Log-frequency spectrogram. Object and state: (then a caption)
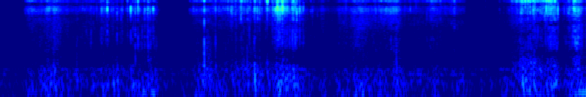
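Plastic sequin blanket. Long nails and fingertips scratch and rub across the plastic sequins of a bunched-up sequin blanket. The result is a dense, crackling, tearing-like rustle with a low rumble and bright hiss, coming in uneven bursts separated by short, quieter pauses.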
